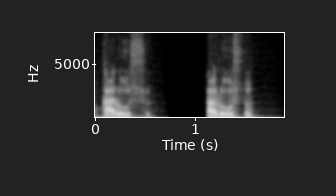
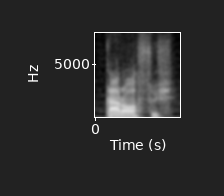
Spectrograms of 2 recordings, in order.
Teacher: o timbre ficou bem mais forte esse som ficou um pouco mais agudo digamos assim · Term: plural metafônico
